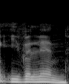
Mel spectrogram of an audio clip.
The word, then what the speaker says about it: Yvelines: Okay, so now I know I've been saying it wrong. Yvelines.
